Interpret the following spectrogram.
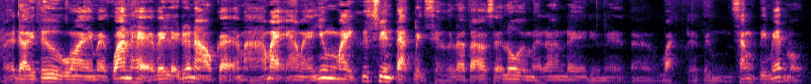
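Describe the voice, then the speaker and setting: A man's voice: fairly low pitch, quick pace, few pauses, fairly bright tone. A man ranting on a livestream, scolding and cursing in a heated voice. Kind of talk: angry livestream rant.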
